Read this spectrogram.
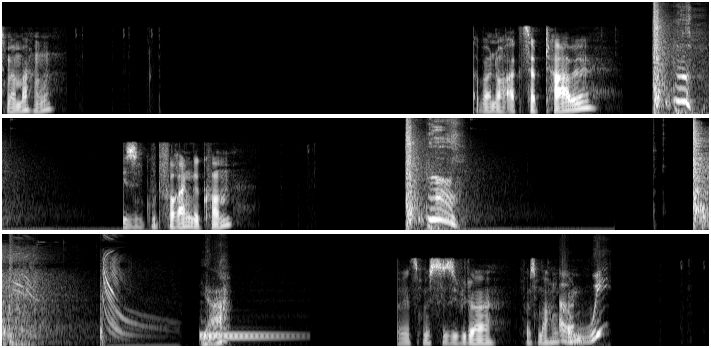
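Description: A man speaks with animation close to a microphone, in short bursts.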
